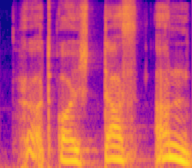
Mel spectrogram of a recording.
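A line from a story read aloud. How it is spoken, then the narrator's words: Furious roaring. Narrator (German): brüllte der Kapitän und bekam vor Wut einen knallroten Kopf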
